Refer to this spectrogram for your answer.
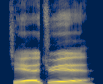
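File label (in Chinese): "结局", Chinese; HSK6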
